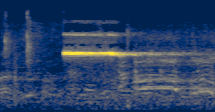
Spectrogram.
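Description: Referee's whistle blown once, a long shrill blast starting just over half a second in that fades gradually, signalling the kick-off of the second half.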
